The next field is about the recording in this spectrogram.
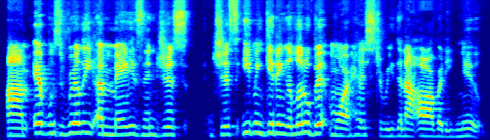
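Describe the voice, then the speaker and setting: A woman with a deep voice hosts a live online commentary show. She talks straight to her viewers, leans on repeated lines for emphasis and keeps asking the chat questions. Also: fast. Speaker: YouTube commentary host. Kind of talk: livestream commentary.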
